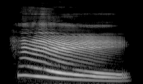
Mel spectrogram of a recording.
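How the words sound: The pitch falls on the word. "and we'll go down"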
